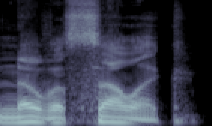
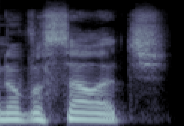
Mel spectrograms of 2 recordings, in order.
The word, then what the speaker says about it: Novoselic: I always said Novoselic. That's what I said too for years, and then I heard people saying Novoselic. He's like fucking Danish or something. Croatian. There we go, Croatian. Yeah, it's probably with some pronunciation that is beyond our American tongue, but maybe Novoselic, whatever.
